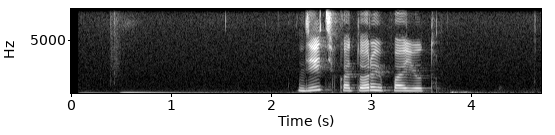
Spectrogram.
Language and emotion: Russian, neutral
